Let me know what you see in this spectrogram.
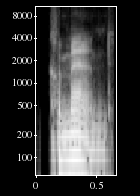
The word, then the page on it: commend: American English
